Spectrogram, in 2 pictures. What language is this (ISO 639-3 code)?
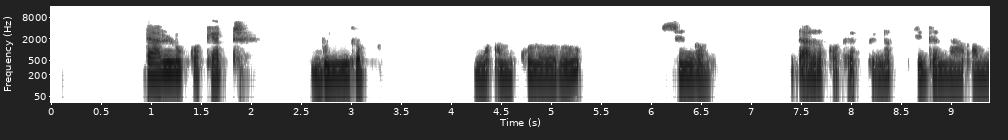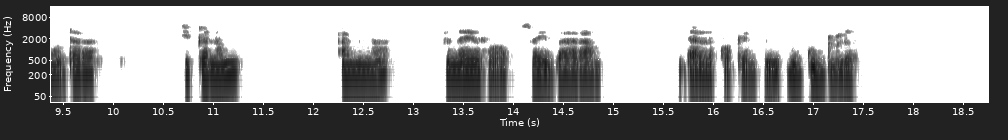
wol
